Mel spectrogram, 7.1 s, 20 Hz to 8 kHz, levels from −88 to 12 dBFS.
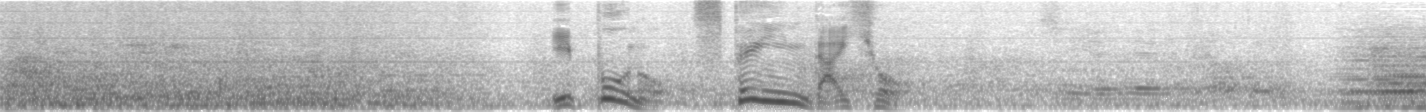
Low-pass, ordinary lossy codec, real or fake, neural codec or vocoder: none; none; real; none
